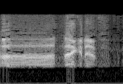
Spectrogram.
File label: ahh negative; Source Engine; cstrike; bot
